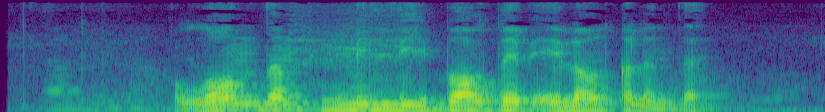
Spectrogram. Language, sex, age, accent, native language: Uzbek, male, 18-24, Navoiy, Uzbek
